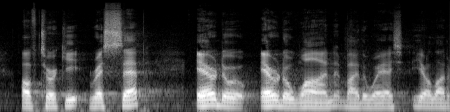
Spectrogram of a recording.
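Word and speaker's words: Erdoğan: that I know but all the letters are very different from our letters so that Gan is actually air dawuan he's the 12th president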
